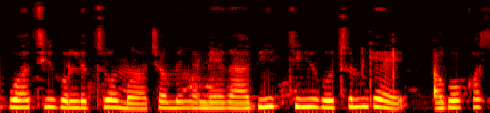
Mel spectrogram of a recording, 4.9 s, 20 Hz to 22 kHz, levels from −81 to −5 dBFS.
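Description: A steady buzz at 25 Hz runs under the speech from start to finish, rising and falling with the level of the voice. This is a filter restarted on every block: the filter loses its memory at each block boundary and begins again from silence, so every block opens with a small transient. Twenty-five of these per second merge into a buzz, and because each transient scales with the signal, the buzz tracks the speech's loudness.

Also present throughout is heavy codec damage: a ringing, washy quality with hiss that swells and fades with the speech. This is likely WMA compression, and the amount of damage fits a low bitrate of around 32 kbps. A transform codec of this kind quantises long blocks, spreading its noise over tens of milliseconds and dropping weak spectral detail, which produces the smeared, breathing texture.

From 3.36 to 3.40 s, a short burst of hiss arrives just ahead of an attack, and the onset sounds softened. 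This is pre-echo. The codec spreads quantisation noise evenly across a block. The sharp onset falls late in its block, so noise sized for the loud part also fills the quiet lead-in, smearing about 43 ms before the attack.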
